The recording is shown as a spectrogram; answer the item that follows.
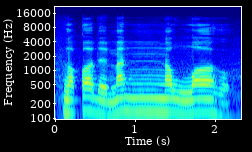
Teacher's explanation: نون مشدد پر غنہ ہوگا، غنہ کے ساتھ پڑھیں گے. اللہ کا لام زبر کی وجہ سے پر پڑھا جائے گا. · لقد من اللہ، قاف حروف مستعلیہ ہے، پر پڑھنا ہے، دال ساکن پر قلقلہ ہوگا.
